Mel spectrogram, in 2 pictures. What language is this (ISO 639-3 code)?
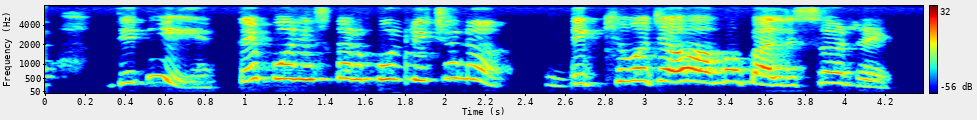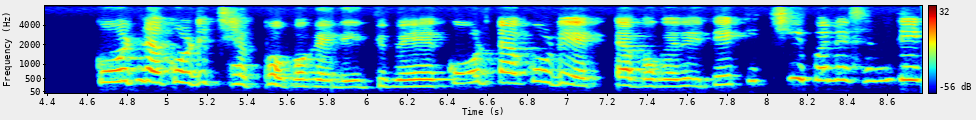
ori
